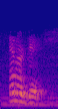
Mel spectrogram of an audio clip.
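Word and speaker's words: energes (ἐνεργής): Then the verb is energeo, E-N-E-R-G-E-O. And the adjective involved is energes, E-N-E-R-G-E-S. And it's the last E there is also long E.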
